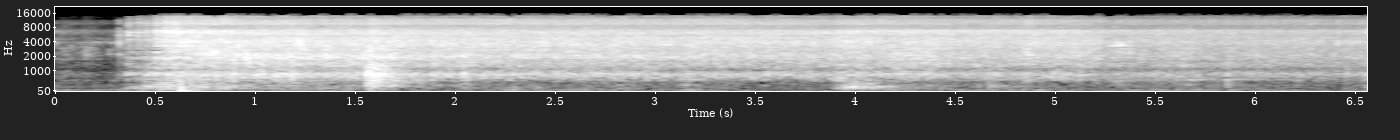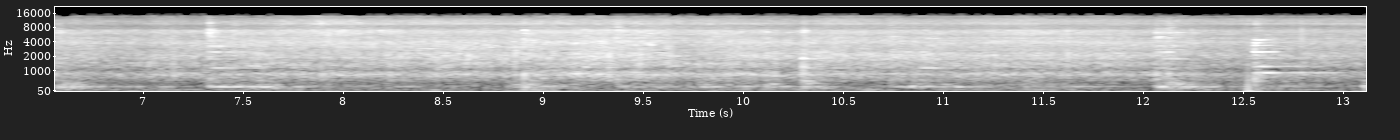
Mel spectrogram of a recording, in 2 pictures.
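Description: Chopped vegetables hit hot oil tempered with panch phoron after fried lentil dumplings come out of the pan, giving a loud, steady sizzle with occasional stirring scrapes and no talking.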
